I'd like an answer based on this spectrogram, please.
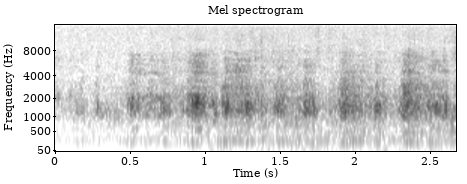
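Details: Piglets at breakfast feeding time give a rapid run of short nasal grunts, about eight bursts in under three seconds, over a steady low mechanical hum.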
